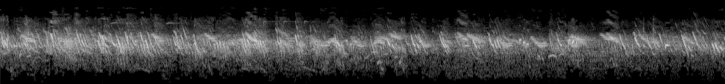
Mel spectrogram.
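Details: Purple martins calling in the morning, a recording meant to attract martins: a thick wall of rapid chirps, creaky gurgles and short downslurred notes from many birds at once.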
